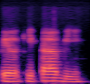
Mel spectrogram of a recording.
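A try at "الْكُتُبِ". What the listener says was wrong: Kitabi mah ada alifnya.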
